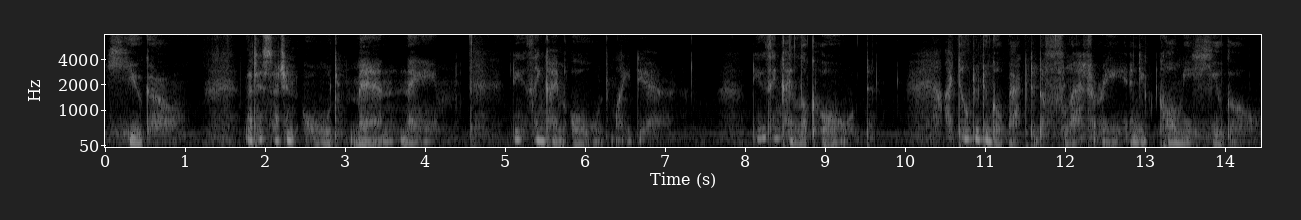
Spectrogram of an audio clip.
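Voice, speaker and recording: A performer playing a creepy, teasing, very old male magical imp in a whispered ASMR roleplay, with breathy, creaky, theatrical delivery. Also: medium pitch, big pitch swings. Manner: slow, theatrical, taunting, toying with the listener.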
